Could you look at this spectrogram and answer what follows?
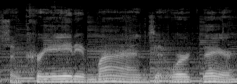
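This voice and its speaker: A man's voice: mid-range voice, flat delivery, natural voice. Man playing a folksy storyteller over guitar music. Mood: wry, wistful. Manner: folksy, wry, unhurried storytelling. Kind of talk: improvised comic monologue. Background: plucked guitar music.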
